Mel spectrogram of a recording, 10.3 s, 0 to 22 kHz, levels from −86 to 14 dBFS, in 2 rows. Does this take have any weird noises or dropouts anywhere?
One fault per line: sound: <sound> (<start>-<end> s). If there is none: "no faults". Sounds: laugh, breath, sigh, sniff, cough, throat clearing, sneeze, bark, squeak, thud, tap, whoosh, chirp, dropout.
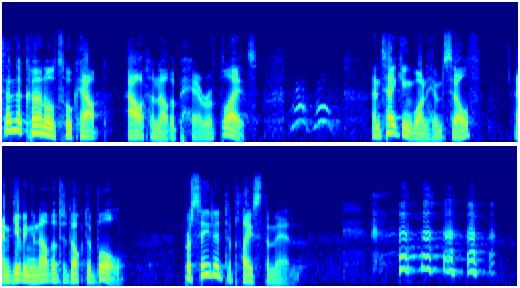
sound: bark (2.9-3.4 s)
sound: laugh (8.6-10.1 s)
